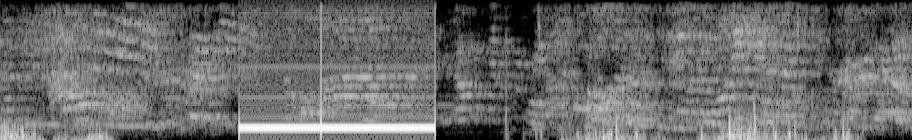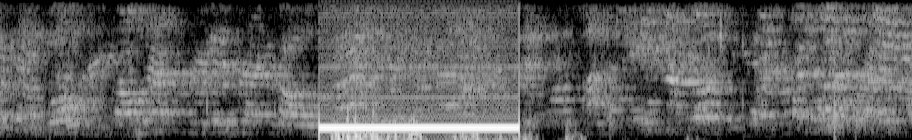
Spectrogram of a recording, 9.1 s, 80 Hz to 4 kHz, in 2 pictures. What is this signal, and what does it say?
Ringback tone (Europe, 425 Hz), with speech.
